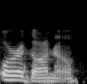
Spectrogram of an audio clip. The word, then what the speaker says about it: oregano: I say oregano. I know that's how the Brits pronounce it, right?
